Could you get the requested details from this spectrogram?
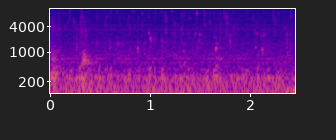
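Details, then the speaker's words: Infant nasal bubble CPAP circuit in a special care nursery, pressure set to 6 (dialed down from 6.5) before being placed on the baby: steady low bubbling and gurgling from the water chamber, confirming the system is bubbling without a leak. "Make sure the baby gets 6. Okay. And the system is bubbling. You hear the bubbles."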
